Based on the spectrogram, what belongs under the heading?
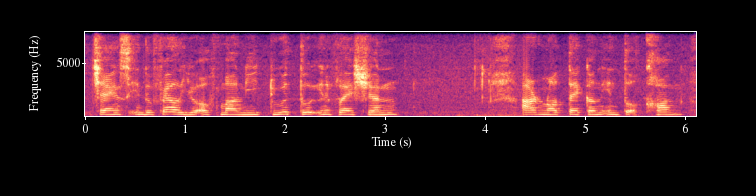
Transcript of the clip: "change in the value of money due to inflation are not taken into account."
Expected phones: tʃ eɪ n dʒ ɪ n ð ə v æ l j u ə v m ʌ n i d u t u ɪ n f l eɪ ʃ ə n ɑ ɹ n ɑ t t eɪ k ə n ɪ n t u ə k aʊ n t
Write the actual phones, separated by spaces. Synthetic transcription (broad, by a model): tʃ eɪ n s ɪ n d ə f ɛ l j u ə f m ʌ n i d u t u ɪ n f l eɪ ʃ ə n ɑ ɹ n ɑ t t eɪ k ə n ɪ n t u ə k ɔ n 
